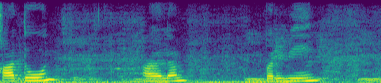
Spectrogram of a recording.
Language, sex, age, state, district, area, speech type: Urdu, female, 45-60, Bihar, Khagaria, rural, spontaneous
